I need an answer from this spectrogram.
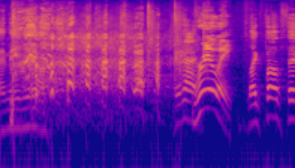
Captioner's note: group laughs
